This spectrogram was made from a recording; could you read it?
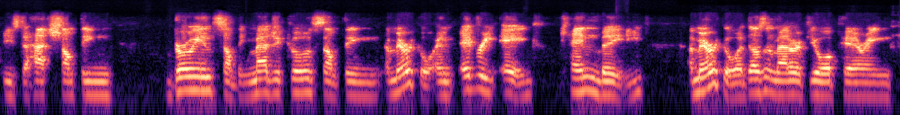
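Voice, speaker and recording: A man hosting a casual reptile livestream, teasing his co-host with jokey banter. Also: mid-range voice. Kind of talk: casual chat. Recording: dull lo-fi audio.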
